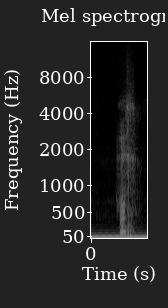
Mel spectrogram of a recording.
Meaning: hedge, hedgerow
- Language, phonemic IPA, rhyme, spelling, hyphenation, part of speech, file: Dutch, /ɦɛx/, -ɛx, heg, heg, noun, Nl-heg.ogg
